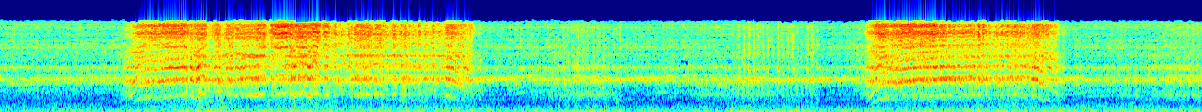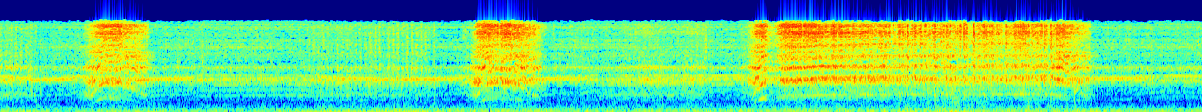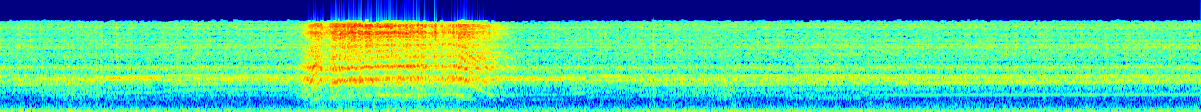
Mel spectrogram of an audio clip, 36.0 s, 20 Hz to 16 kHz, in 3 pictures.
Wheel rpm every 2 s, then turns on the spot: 40, 160, 50, 10, 90, 50, 30, 10, 40, 40, 150, 60, 10, 50, 60, 10, 0, 0.
4-8 10-18 24-26 30-32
